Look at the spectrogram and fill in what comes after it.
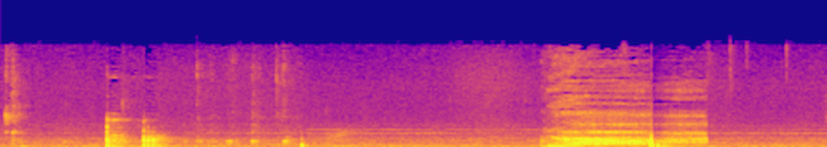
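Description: Beer poured from a can into a glass: a few light clicks of can and glass, then a louder breathy rush lasting about a second, about three and a half seconds in.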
